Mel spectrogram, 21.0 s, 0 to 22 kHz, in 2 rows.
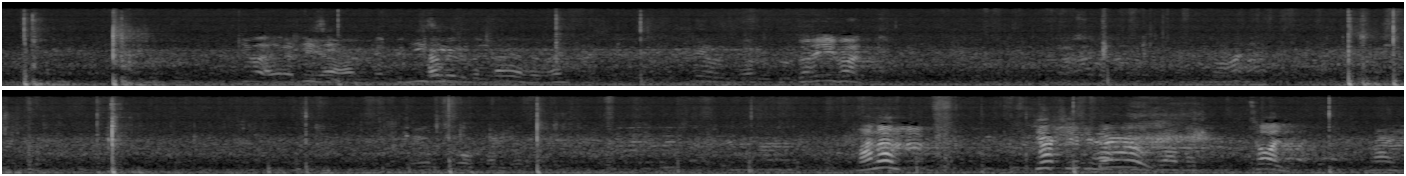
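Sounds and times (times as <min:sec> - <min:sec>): ball being kicked: 0:00.1 - 0:01.2, 0:10.0 - 0:11.6.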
